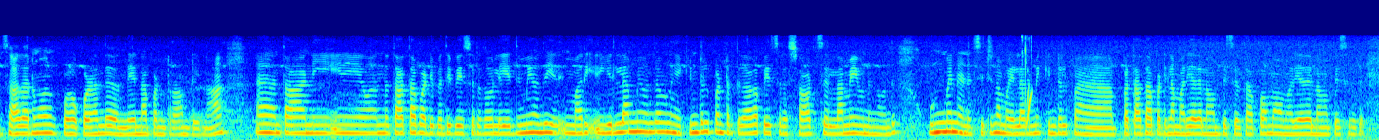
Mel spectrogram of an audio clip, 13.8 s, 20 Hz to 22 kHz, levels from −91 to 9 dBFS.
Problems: background sounds at intervals, background conversations at intervals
